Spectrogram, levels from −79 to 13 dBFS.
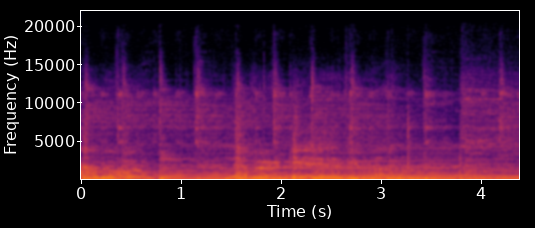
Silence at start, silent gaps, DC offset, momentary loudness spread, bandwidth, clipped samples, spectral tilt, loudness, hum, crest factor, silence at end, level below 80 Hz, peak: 0 s; none; 0.7%; 5 LU; 17.5 kHz; under 0.1%; -5.5 dB/octave; -19 LUFS; none; 14 dB; 0 s; -28 dBFS; -4 dBFS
